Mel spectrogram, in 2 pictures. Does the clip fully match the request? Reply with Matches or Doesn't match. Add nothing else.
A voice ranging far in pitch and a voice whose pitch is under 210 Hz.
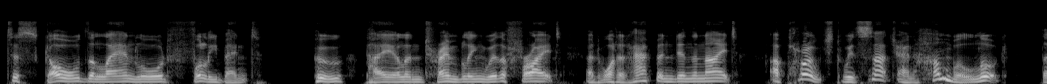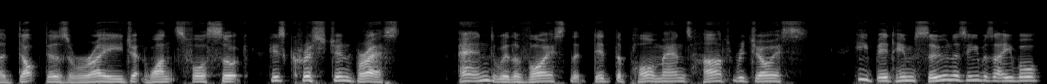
Doesn't match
